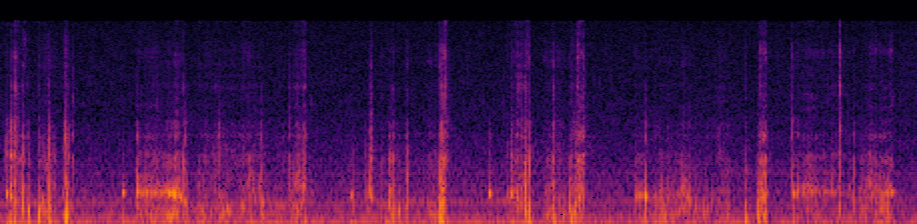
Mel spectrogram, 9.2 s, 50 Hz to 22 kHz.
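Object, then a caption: Plastic bottle partly filled with liquid. A pink translucent plastic toner bottle with a white cap, partly full of liquid, is held in the hand and tapped with long painted nails. Quick, sharp clicking taps come in uneven bursts over a soft low background, with short hollow resonances around 500 Hz. Each tap dies away almost instantly.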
